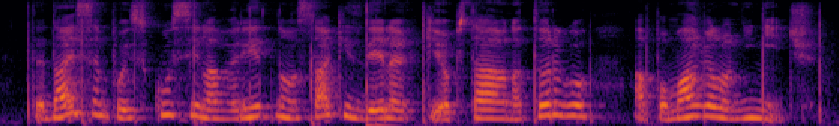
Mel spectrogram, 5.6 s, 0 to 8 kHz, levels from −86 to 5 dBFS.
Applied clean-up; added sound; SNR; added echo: none; Run; 20 dB; none.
